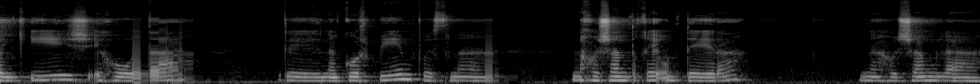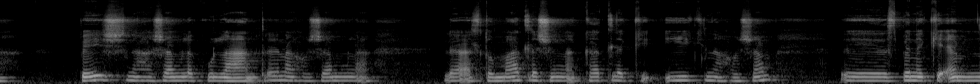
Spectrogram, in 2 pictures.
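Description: At 1.32 to 2.41 s and again at 4.86 to 5.82 s, just before "taqee' onteera", the speech collapses into a stiff, metallic buzz pitched around 94 Hz. It still loosely follows the words. That's robotic sound from repeated short buffers, likely caused by audio arriving too slowly, so a slice of roughly 11 ms gets looped to cover the gaps. Most of the real audio in those stretches is skipped.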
